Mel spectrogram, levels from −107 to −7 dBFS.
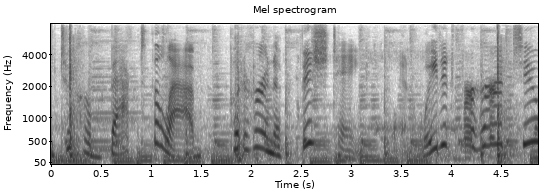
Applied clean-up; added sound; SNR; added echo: none; Drawer open or close / Wood; 10 dB; none.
